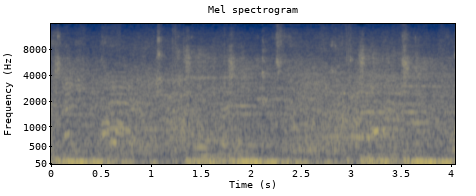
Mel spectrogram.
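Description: Live arena sound from a basketball game: low thuds of a basketball dribbled on a hardwood court, repeated about every second and a half, over a constant din of background voices and arena music.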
